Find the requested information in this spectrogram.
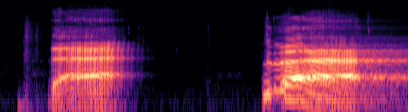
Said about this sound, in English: And if you're that type of freak, I need a throw up sound. Do I have that? Do I? No, you got no throw up sound. Hold on, maybe this will work.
